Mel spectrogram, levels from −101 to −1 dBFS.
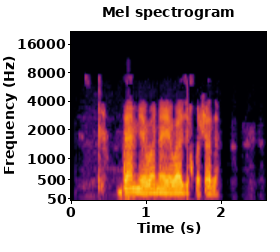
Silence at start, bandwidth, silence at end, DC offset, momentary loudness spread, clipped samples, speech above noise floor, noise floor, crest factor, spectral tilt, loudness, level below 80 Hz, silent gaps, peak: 0.35 s; 7.6 kHz; 0.65 s; under 0.1%; 19 LU; under 0.1%; 44 dB; -59 dBFS; 18 dB; -7 dB/octave; -16 LUFS; -54 dBFS; none; 0 dBFS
